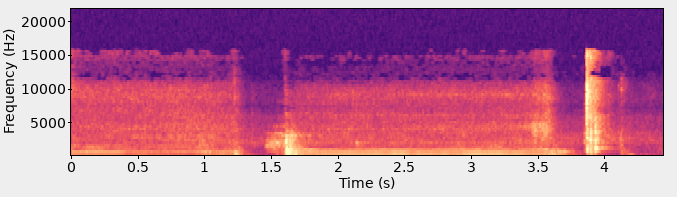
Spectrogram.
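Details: Fiat 500/Abarth 500 electric window motor runs with a steady even hum, stops with a soft thunk, then runs again cleanly, after fixing window rattle with a screw and replacing the door check strap.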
